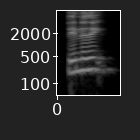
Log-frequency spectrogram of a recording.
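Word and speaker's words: ت: কোন জায়গা থেকে উচ্চারণ হবে জানেন আপনারা? জিব্বার আগা। এই যে দেখেন, দুটো দাঁত, বড় বড় দাঁত, দুই দাঁতের গোড়ায় লাগাবেন, লাগিয়ে একালিফ টেনে উচ্চারণ করতে হবে।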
